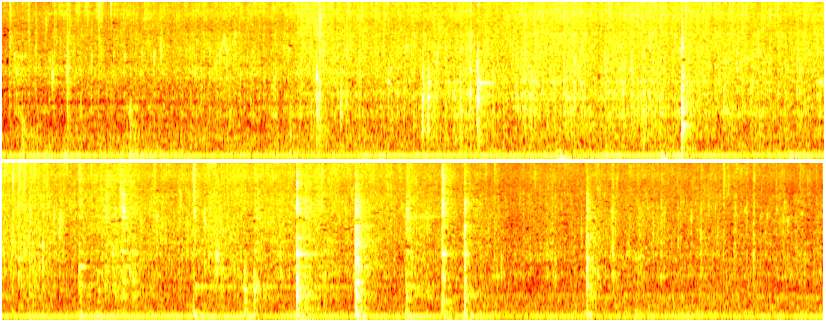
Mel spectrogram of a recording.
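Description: Sliced ginger sizzling in hot oil with chopped garlic in a stainless steel wok, the sizzle starting suddenly as the slices hit the oil. A slotted metal spatula scrapes and clicks against the pan as it is stirred, the clicks coming more often in the second half.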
